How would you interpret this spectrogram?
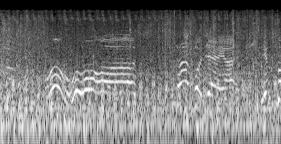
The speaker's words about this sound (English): A large double-rotored helicopter touches down behind him, and he turns and stands.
